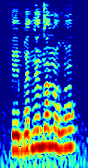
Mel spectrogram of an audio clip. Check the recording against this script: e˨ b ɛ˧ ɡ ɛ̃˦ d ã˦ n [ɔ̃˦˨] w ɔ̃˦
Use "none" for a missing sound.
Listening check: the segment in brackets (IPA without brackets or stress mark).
ɔ̃˧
